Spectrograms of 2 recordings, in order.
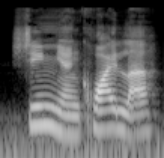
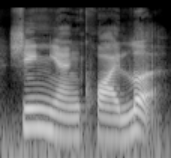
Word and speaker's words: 新年快乐: Xin Yang Kuai La. Oops, sorry. You can't say it like a question. It has to be very forceful at the end, my mother told me. Xin Yang Kuai La.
